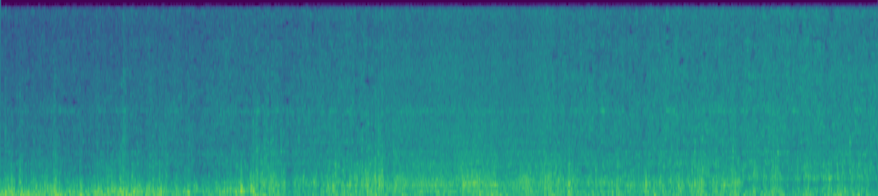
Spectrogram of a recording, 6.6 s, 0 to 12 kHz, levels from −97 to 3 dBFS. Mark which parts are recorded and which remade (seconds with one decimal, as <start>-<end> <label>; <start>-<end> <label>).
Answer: 0.0-2.9 recorded; 2.9-4.1 remade; 4.1-6.6 recorded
